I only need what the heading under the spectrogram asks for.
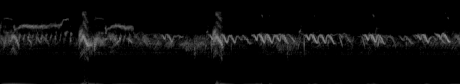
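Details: At the Dunrovin nest, ospreys with a fresh live fish for breakfast give a long, continuous series of shrill, quickly repeated chirps, with a few sharp clicks and knocks near one and two seconds.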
